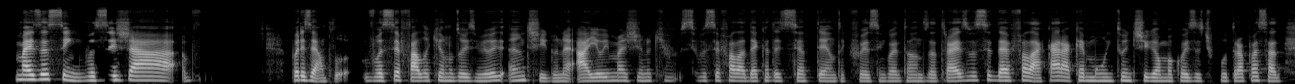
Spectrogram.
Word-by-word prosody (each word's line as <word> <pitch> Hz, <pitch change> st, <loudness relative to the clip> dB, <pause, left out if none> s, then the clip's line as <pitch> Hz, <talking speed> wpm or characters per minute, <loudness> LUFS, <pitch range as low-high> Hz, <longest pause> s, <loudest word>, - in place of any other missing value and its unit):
Mas 225 Hz, +1 st, +8 dB
assim, 230 Hz, -8 st, +3 dB
você 185 Hz, +2 st, 0 dB
já 190 Hz, -3 st, +5 dB
f 175 Hz, +3 st, -15 dB, 0.9 s
por 195 Hz, 0 st, +3 dB
exemplo, 170 Hz, -6 st, 0 dB, 0.2 s
você 175 Hz, +3 st, 0 dB
fala 170 Hz, -2 st, +3 dB
que 180 Hz, +1 st, -4 dB
ano 170 Hz, 0 st, -3 dB
2000 165 Hz, -1 st, -2 dB
é 185 Hz, -, 0 dB
é 175 Hz, -, -4 dB
antigo, 155 Hz, -6 st, -5 dB
né, 155 Hz, 0 st, -2 dB
aí 155 Hz, +1 st, +5 dB
eu 170 Hz, -, +1 dB
imagino 175 Hz, -1 st, -5 dB
que, 175 Hz, +1 st, -15 dB
se 175 Hz, -, -9 dB
você 175 Hz, +1 st, -6 dB
falar 170 Hz, -1 st, 0 dB
década 165 Hz, +1 st, -4 dB
de 165 Hz, -, -11 dB
70, 155 Hz, -2 st, -5 dB
que -, -, -21 dB
foi 155 Hz, -, -4 dB
há -, -, -3 dB
50 155 Hz, 0 st, -7 dB
anos 155 Hz, 0 st, -7 dB
atrás, 155 Hz, +4 st, 0 dB
você 195 Hz, +2 st, -4 dB
deve 180 Hz, -2 st, +2 dB
falar: 175 Hz, -6 st, +2 dB
"Caraca, 180 Hz, 0 st, +2 dB
é -, -, 0 dB
muito 170 Hz, 0 st, -4 dB
antiga, 175 Hz, -1 st, -2 dB
é -, -, 0 dB
uma 160 Hz, 0 st, -5 dB
coisa, 160 Hz, -1 st, -4 dB
tipo, 165 Hz, -, -12 dB
ultrapassada". 165 Hz, -1 st, -2 dB
170 Hz, 205 wpm, -24 LUFS, 160-185 Hz, 0.9 s, Mas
